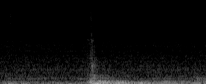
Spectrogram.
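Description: A single dull thump about a second in, followed by a low rumble.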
